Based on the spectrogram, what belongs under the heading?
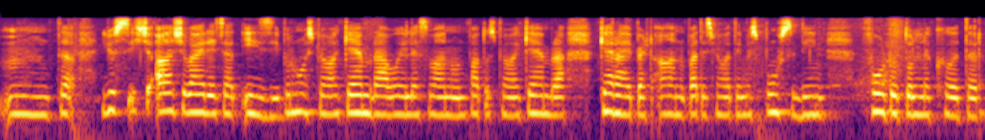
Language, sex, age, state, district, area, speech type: Kashmiri, female, 30-45, Jammu and Kashmir, Kupwara, rural, spontaneous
